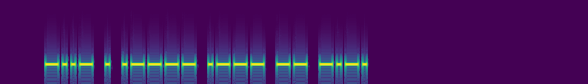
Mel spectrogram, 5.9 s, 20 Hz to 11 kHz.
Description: Morse code, heard as a keyed tone, about 27 wpm, 700 Hz. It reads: XE1JMC
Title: DXCC-100 Call Signs - 6 Characters - Repeated 2x - 28wpm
